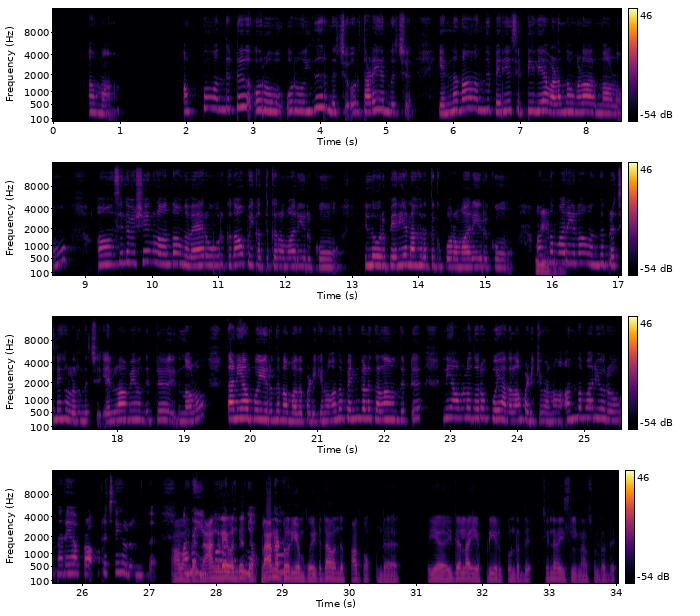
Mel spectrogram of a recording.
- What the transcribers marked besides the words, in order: other background noise; "புரியுதுங்க" said as "புரியுதுங்"; in English: "பிளானட்டோரியம்"; "உட்கார்ந்து" said as "உட்கார்"
- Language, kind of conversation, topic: Tamil, podcast, கல்வியில் தொழில்நுட்பத்தை பயன்படுத்துவதன் நன்மைகள் என்ன?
